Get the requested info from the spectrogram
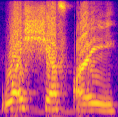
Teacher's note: आइन जो है मिडल थ्रोट से, आइन की आवाज थोड़ी सी रगड़ कर आती है, स्क्वीज होकर निकलती है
